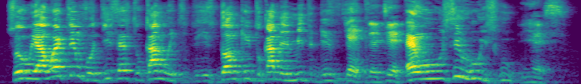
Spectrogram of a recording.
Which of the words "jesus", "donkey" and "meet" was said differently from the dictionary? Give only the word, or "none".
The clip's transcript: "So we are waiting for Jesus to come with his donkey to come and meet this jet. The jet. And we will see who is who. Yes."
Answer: jesus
